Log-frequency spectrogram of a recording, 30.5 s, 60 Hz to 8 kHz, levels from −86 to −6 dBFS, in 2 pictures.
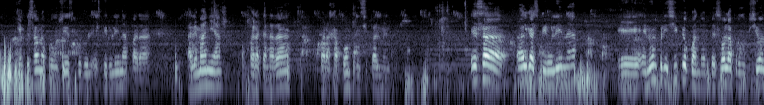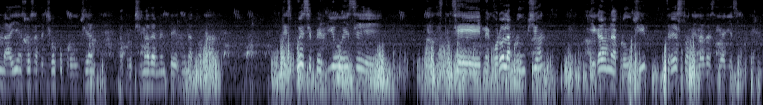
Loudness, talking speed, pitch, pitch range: -29 LUFS, 90 wpm, 150 Hz, 140-180 Hz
